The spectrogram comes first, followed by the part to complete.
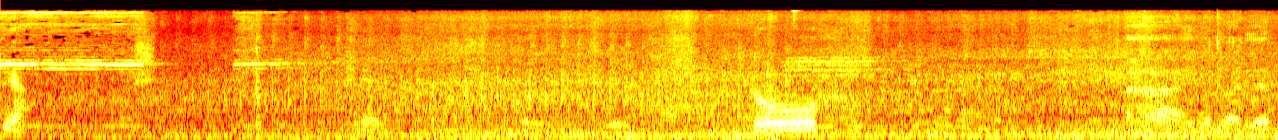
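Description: Steady low rumble of road traffic from a busy street.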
